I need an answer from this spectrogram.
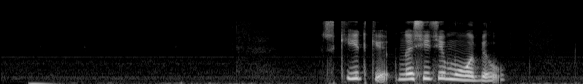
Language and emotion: Russian, sad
